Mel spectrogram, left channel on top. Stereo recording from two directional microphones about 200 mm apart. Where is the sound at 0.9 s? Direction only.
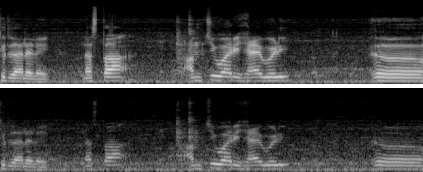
25° left (ahead or behind).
